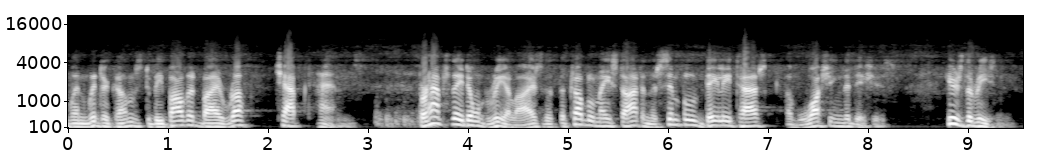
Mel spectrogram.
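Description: A man announcing on a radio show, reading a soap commercial and cast credits in a persuasive delivery. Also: mid-range voice. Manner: smooth persuasive sales delivery. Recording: muffled 1930s radio broadcast.

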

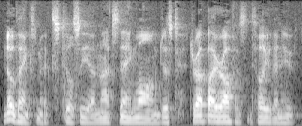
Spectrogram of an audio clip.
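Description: An aging landowner played by a man in a radio comedy. He has a relaxed, mellow tone and a plain, matter-of-fact way of talking. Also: lowish voice, fairly quick, close to an everyday voice. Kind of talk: old-time radio comedy acting.

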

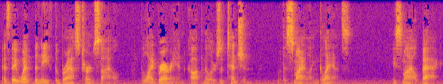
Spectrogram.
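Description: A man in his fifties reading a story as a voice actor, in a measured, expressive, dramatic narration. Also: a bass voice, a little hiss or hum. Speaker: voice actor, audiobook reader. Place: living room, indoors.

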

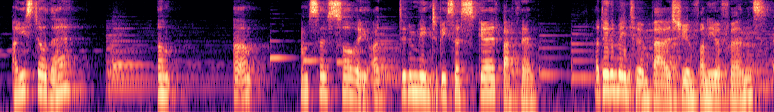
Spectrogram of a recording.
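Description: A woman voicing a frightened, hurt young boy who pleads haltingly and repeats words. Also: mid-range voice, lightly acted. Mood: scared, hurt. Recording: echoey, music behind the voice.

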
